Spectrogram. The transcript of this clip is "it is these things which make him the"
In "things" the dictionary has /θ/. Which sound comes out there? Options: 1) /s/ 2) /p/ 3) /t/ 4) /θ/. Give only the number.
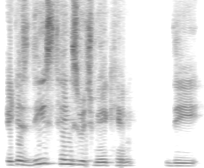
3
